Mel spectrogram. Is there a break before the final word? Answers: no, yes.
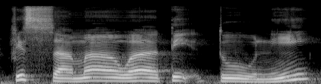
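no. The words run together without any break. "kalau diwasol dibacanya"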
